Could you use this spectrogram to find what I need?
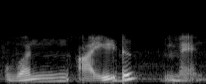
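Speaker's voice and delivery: very slow, word by word; slow dictation. Shown as a demonstration. Teacher dictating an example sentence to students. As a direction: spell each word out for the class. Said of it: "teacher models sentence slowly".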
